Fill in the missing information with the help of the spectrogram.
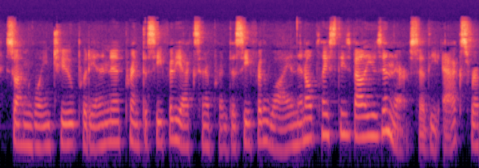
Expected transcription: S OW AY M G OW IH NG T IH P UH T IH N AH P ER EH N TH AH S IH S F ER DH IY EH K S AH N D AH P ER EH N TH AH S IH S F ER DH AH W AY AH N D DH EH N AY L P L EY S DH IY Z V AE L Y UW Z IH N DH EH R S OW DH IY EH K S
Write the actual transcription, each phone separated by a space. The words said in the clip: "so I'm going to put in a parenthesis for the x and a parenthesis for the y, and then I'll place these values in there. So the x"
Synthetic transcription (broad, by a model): S OW AY M G OW IH NG T IH P UH T IH N AH P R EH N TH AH S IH F ER DH IY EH K S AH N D AH P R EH N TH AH S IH F ER DH AH W AY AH N DH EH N AY L P L EY S DH IY Z V AE L Y UW Z IH N DH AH R S OW DH IY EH K S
